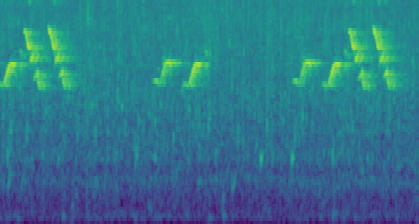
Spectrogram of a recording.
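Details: Tiziu, the blue-black grassquit, singing close to a waterfall: loud buzzy clusters of quick stepped notes, roughly three phrases in three seconds, with rushing water filling the background.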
